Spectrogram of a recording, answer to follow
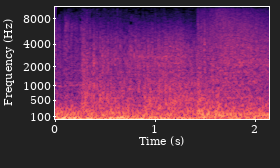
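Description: Sci-fi television space-battle sound effects: a loud, continuous deep boom of explosions with no break.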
